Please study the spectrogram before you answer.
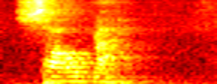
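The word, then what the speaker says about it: שׂנא: bahasa Ibrani menggunakan kata sauna ya ini tulisannya ee Sane ya Tapi bacanya Saun kata ini memiliki arti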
